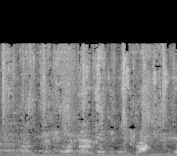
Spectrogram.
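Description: A series of short animal calls, an added sound effect, over steady background music.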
